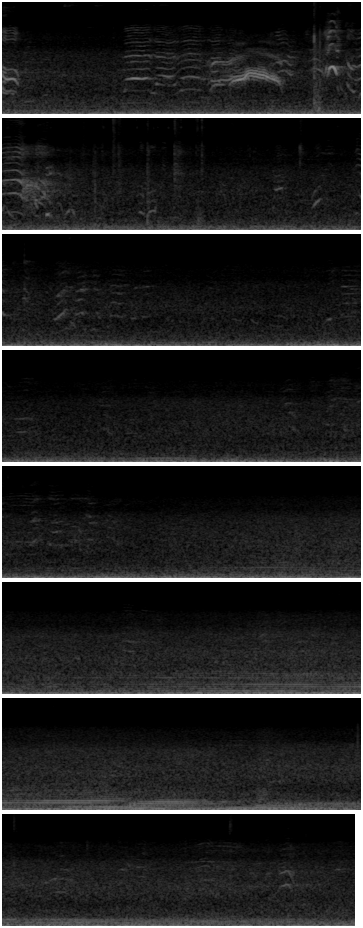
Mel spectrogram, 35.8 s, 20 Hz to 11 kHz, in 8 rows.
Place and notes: Standing next to school, Students in the game area
Please turn up the volume
Binaural recordings, Zoom H4n+ Soundman OKM II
